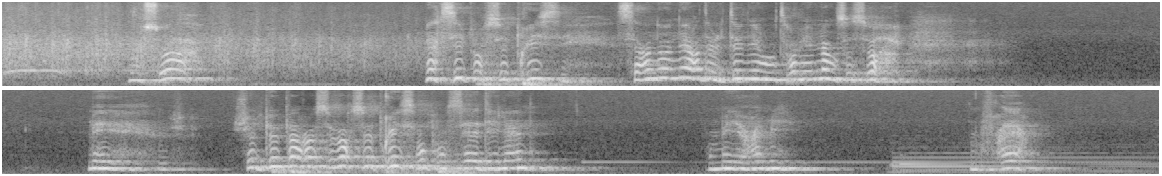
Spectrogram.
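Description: A young man speaks into a microphone, pausing between phrases.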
